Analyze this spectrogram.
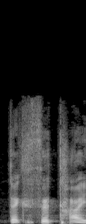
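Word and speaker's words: δέξηται: 헬라어로 덱셀타이 덱세타이 이렇게 발음하는데 이거는 말 그대로 이렇게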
